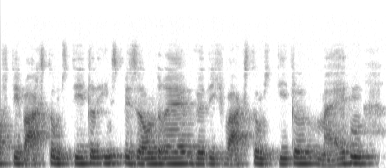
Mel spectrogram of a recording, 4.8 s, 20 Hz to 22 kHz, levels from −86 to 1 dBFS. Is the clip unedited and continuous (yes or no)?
yes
